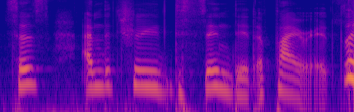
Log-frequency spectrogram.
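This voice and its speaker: A woman's voice: medium pitch, animated, takes it slowly, vocal fry, darkish tone. Sick woman gaming streamer. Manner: playful, giggly, chatty with viewers. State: sick, losing her voice. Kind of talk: reading a dating sim aloud with reactions.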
